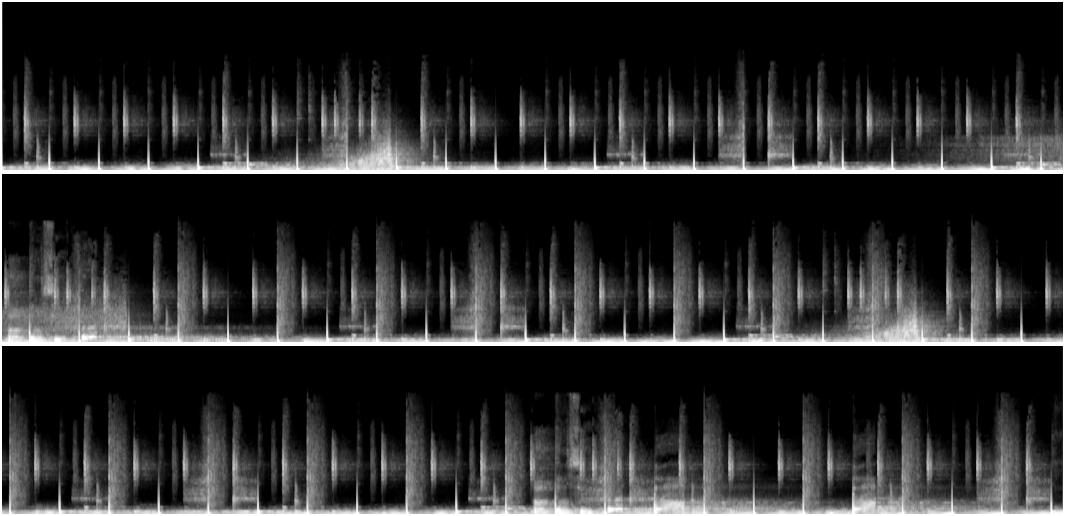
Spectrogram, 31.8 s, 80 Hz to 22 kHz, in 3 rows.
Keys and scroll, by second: 6.1 x, 6.3 ctrl+BackSpace, 7.2 ctrl+d, 14.9 ctrl+BackSpace, 15.5 ctrl+d, 16.6 space, 19.1 space, 20.1 v, 20.7 space, 29.0 Down, 30.5 Down.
